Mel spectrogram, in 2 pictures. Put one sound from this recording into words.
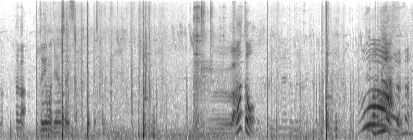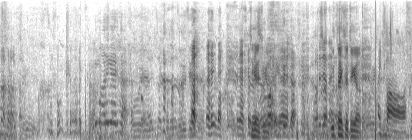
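A football is kicked hard outdoors with sharp thuds.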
